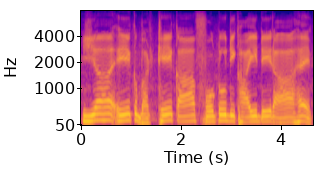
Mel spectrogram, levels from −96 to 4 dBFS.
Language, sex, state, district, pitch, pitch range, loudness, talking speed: Hindi, male, Bihar, Kaimur, 140 Hz, 130-155 Hz, -12 LUFS, 115 wpm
